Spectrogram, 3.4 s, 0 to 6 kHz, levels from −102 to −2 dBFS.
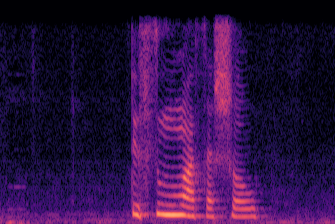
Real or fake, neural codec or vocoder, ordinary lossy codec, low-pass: fake; codec, 16 kHz, 2 kbps, FunCodec, trained on Chinese and English, 25 frames a second; none; 5.4 kHz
